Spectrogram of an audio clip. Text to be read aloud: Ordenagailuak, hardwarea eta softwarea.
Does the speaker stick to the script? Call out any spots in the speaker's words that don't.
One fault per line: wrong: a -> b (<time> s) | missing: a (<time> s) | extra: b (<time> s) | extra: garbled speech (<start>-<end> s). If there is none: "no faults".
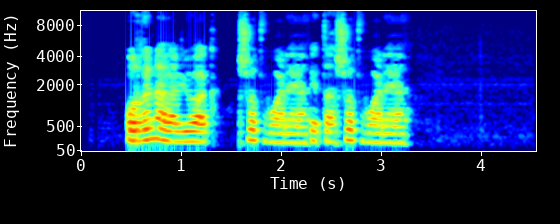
wrong: hardwarea -> softwarea (1.7 s)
